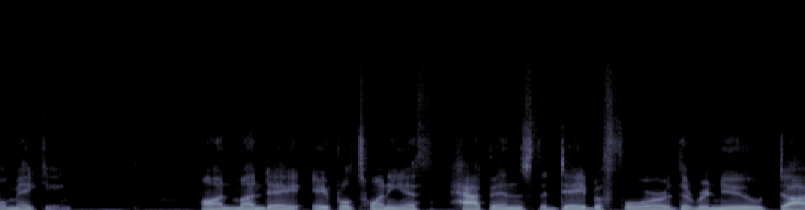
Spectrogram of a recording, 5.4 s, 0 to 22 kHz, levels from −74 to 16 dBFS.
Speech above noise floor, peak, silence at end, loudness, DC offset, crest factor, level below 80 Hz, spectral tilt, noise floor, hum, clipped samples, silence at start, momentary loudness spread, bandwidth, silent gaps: 33 dB; -8 dBFS; 0 s; -28 LUFS; under 0.1%; 20 dB; -52 dBFS; -7 dB/octave; -60 dBFS; none; under 0.1%; 0 s; 6 LU; 12 kHz; none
